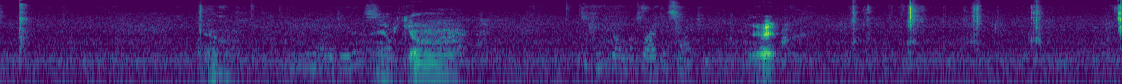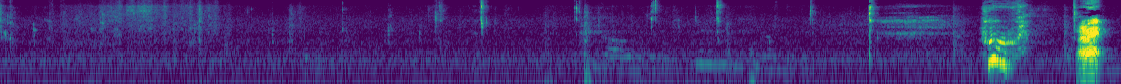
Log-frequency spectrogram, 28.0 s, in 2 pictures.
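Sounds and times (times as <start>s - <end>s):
low room hum: 0.0s - 28.0s
person chewing food: 10.5s - 21.4s.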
